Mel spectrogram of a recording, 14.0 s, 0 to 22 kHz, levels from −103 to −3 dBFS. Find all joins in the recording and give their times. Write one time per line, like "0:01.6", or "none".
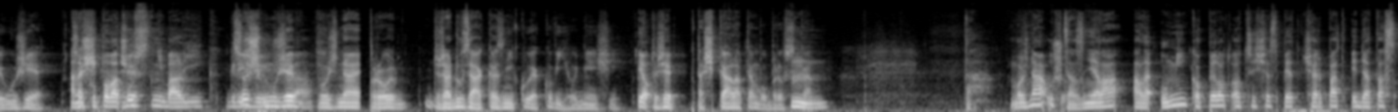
0:01.2
0:03.2
0:03.6
0:06.8
0:07.4
0:10.0
0:10.6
